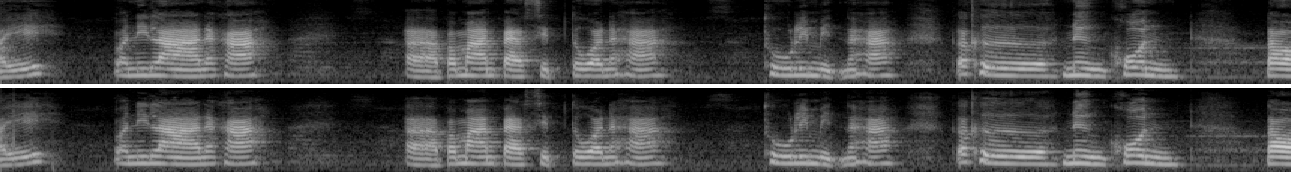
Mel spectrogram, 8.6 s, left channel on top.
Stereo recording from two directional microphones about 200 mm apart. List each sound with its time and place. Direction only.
0.0 s a woman's voice: 5° left (ahead or behind)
